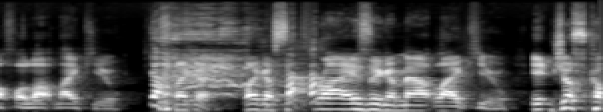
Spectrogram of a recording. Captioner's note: laughing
